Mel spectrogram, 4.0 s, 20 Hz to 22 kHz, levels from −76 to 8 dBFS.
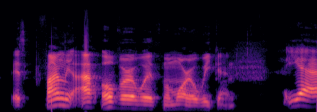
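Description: A sudden voltage spike, likely from a switch, plug, static discharge or driver glitch, entered the signal chain between 0.65 and 0.68 s. The result is a single loud pop, standing roughly 10 dB above the speech, which continues uninterrupted beneath it.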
